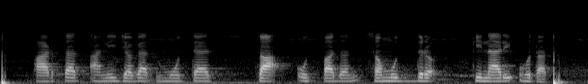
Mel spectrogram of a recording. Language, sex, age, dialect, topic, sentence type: Marathi, male, 18-24, Southern Konkan, agriculture, statement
